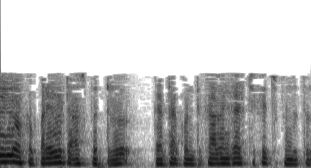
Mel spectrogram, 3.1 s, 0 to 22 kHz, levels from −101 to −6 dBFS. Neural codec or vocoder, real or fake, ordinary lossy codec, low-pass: vocoder, 22.05 kHz, 80 mel bands, Vocos; fake; MP3, 16 kbps; 3.6 kHz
